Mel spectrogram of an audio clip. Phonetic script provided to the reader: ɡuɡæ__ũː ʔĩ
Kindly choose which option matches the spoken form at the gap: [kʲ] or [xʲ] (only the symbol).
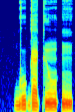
kʲ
